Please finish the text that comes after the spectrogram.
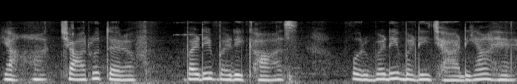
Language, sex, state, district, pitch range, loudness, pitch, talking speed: Hindi, female, Haryana, Rohtak, 210-240 Hz, -15 LUFS, 225 Hz, 125 wpm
